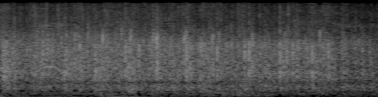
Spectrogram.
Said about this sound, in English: Come on, give him a good clap offering.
